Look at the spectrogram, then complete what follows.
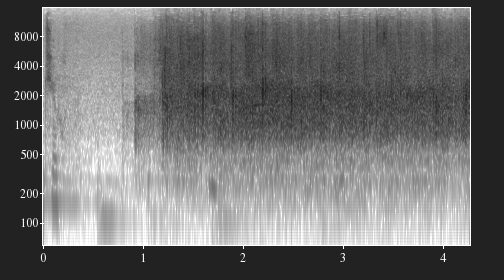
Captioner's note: applause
